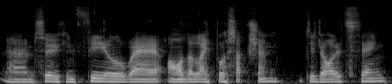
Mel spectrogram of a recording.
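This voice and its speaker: With a medium pitch that barely moves and a moderate pace, a streamer from Wales talks casually in a Swansea accent. They read the chat aloud and keep joking at their own expense.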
